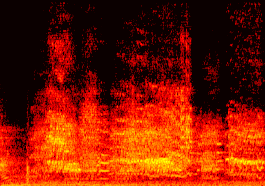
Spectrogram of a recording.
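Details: Harsh, raspy squawks from wild parrots in Sherman Oaks in the San Fernando Valley blend into a steady chatter that swells after the first half-second and stays loud to the end.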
